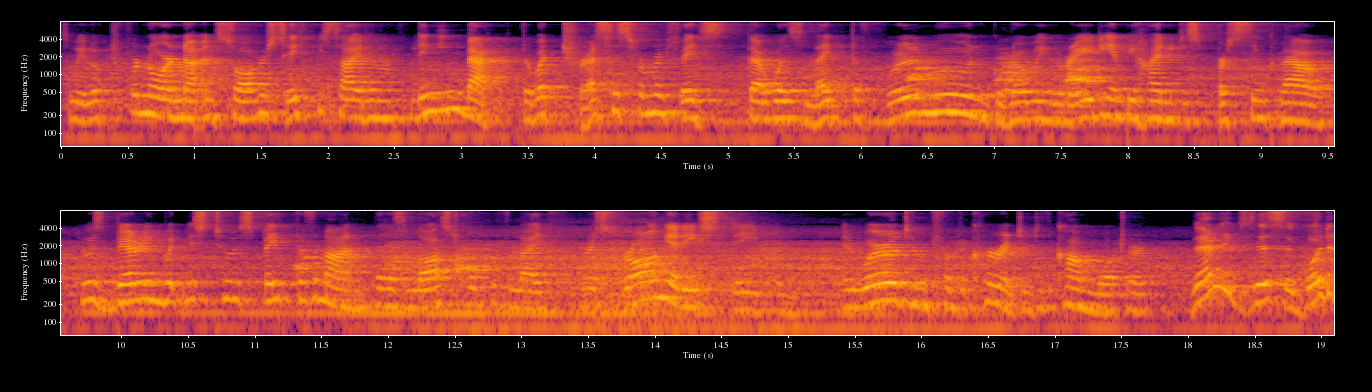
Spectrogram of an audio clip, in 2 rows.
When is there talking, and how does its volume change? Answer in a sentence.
The talking can be heard from 0.1 to 19.0 s, at a steady volume.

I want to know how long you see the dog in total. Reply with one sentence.
You can hear the dog for 3 seconds altogether.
